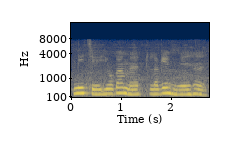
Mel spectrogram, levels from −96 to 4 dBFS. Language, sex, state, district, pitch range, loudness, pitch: Hindi, female, Uttar Pradesh, Lucknow, 185-220 Hz, -14 LUFS, 195 Hz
